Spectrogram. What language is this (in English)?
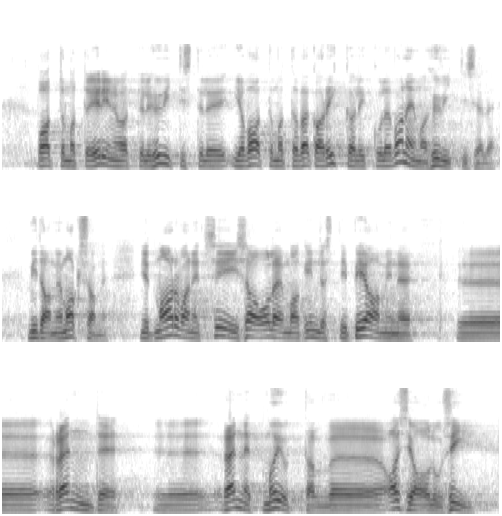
Estonian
